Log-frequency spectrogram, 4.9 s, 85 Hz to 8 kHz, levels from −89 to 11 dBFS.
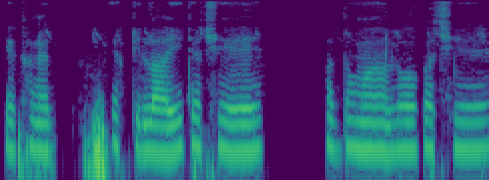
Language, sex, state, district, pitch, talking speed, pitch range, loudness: Bengali, male, West Bengal, Paschim Medinipur, 180 Hz, 110 wpm, 175-190 Hz, -24 LUFS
